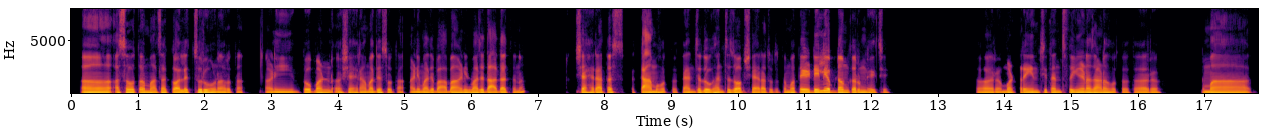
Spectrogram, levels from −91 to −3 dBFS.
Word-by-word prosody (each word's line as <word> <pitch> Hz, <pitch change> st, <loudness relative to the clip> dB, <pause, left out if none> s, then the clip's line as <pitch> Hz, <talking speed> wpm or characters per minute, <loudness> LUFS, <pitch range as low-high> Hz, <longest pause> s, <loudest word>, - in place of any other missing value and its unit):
अ, -, -, -2 dB, 0.5 s
असं 120 Hz, +5 st, 0 dB
होतं, 145 Hz, +1 st, +3 dB
माझा 130 Hz, 0 st, +1 dB
कॉलेज 115 Hz, +3 st, +3 dB
सुरु 130 Hz, -2 st, +5 dB
होणार 105 Hz, -3 st, +1 dB
होता 95 Hz, -, -6 dB, 0.4 s
आणि 105 Hz, +1 st, -1 dB, 0.2 s
तो 110 Hz, 0 st, +2 dB
पण 135 Hz, +1 st, +1 dB, 0.3 s
शहरामध्येचं 110 Hz, +1 st, -1 dB
होता 95 Hz, -, -7 dB
आणि 105 Hz, +1 st, -1 dB
माझे 110 Hz, 0 st, 0 dB
बाबा 105 Hz, +3 st, 0 dB
आणि 130 Hz, +1 st, +1 dB
माझ्या 125 Hz, 0 st, +2 dB
दादाचं 110 Hz, +1 st, 0 dB
ना -, -, -4 dB, 0.9 s
शहरातचं 125 Hz, +3 st, -1 dB
काम 110 Hz, -2 st, +3 dB
होतं. 95 Hz, -3 st, -4 dB
त्यांचं 105 Hz, +2 st, -1 dB
दोघांचं 110 Hz, +3 st, +1 dB
जॉब 120 Hz, +3 st, +2 dB
शहरात 105 Hz, -4 st, -1 dB
होतं. 95 Hz, 0 st, -8 dB
तर -, -, -5 dB
मग 130 Hz, +2 st, +1 dB
ते 145 Hz, -1 st, +4 dB
डेली 135 Hz, +3 st, +4 dB
अप 140 Hz, -3 st, +3 dB
डाउन 145 Hz, 0 st, +4 dB
करून 130 Hz, -3 st, +1 dB
घ्यायचे. 105 Hz, -2 st, -4 dB, 1.4 s
तर 105 Hz, 0 st, -1 dB
अ, -, -, -3 dB
मग 115 Hz, +1 st, +1 dB
ट्रेनची 120 Hz, +2 st, 0 dB
त्यांचं 125 Hz, +1 st, -2 dB
येणंजाणं 125 Hz, 0 st, +2 dB
होतं, 95 Hz, -5 st, -3 dB
तर 95 Hz, +1 st, -2 dB, 0.7 s
मग 120 Hz, 0 st, +1 dB
115 Hz, 150 wpm, -23 LUFS, 105-125 Hz, 1.4 s, सुरु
